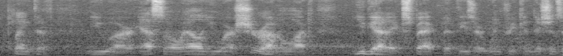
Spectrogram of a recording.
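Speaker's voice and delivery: ordinary delivery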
